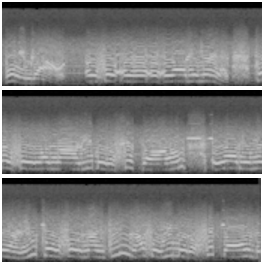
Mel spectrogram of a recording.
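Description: Speech received over a CB radio, talking without pause through a narrow, thin radio sound band with a faint low hum underneath.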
